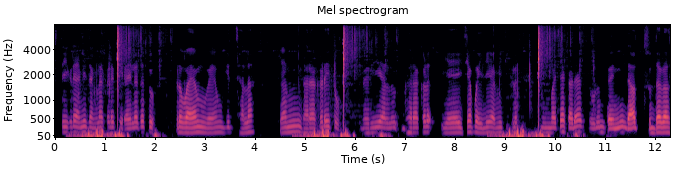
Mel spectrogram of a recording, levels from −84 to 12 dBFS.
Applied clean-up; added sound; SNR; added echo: classical method Wiener filter.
